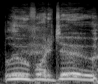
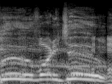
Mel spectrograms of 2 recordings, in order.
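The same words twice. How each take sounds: First: High call broken by laughter; laughing. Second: Loud, high, slow shouted play call; mock shout. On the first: Pretend. Repeating the joke call while laughing. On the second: Shouting a quarterback call at the bit. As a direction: bark it out like a quarterback.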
